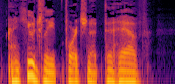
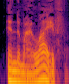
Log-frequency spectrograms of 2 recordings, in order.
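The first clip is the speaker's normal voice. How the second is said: ordinary talk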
